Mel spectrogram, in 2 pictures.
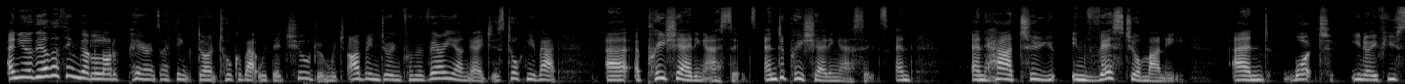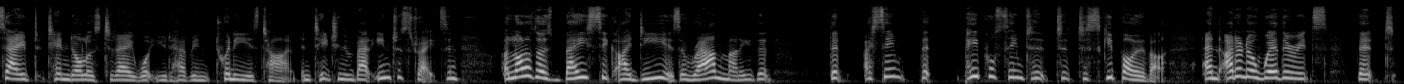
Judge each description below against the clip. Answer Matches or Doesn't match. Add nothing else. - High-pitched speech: Matches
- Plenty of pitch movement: Doesn't match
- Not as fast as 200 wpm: Doesn't match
